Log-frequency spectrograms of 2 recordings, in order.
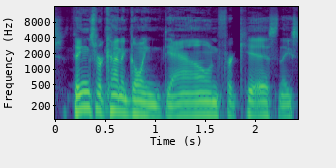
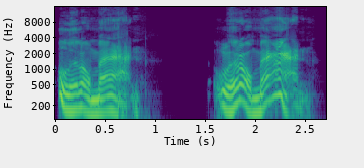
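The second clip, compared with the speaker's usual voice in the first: higher, slow, oddly paused phrasing; Christopher Walken impression; 5 semitones higher than usual. Shown as a demonstration. Warming up into a Christopher Walken voice, slow and higher. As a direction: find Walken's voice through the phrase. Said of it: "with Christopher Walken, it started out with me going".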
